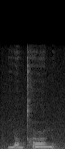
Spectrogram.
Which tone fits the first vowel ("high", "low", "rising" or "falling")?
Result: low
